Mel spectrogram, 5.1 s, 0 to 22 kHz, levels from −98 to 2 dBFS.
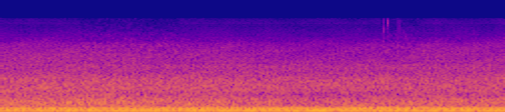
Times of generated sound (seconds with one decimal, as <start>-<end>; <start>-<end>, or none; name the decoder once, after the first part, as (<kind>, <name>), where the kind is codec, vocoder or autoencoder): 0.0-0.8 (autoencoder, DAC-VAE); 1.8-3.8; 4.2-5.1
